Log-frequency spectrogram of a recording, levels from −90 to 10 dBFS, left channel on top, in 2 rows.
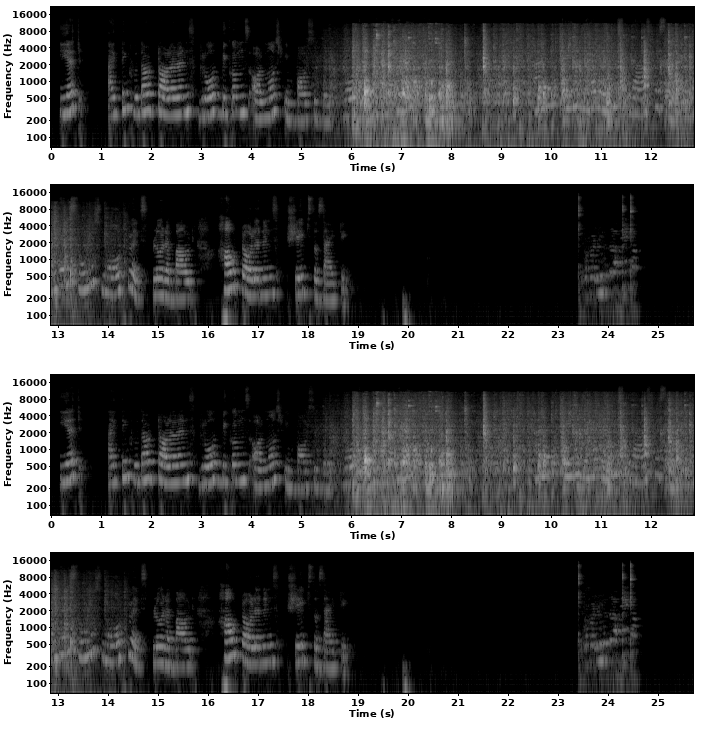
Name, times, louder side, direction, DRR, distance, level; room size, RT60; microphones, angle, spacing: voice 1, 0.2-0.6 1.1-8.9 9.6-14.6 14.9-18.7, left 2 dB, 45° left, 1.1 m, -45 dB
sound 1, 5.4-14.0 14.3-14.4, left 2 dB, 65° left, 1.4 m, -37 dB
voice 2, 23.5-24.6, right 2 dB, 15° right, 0.4 m, -51 dB
2.5 x 2.3 x 2.5 m
head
